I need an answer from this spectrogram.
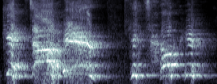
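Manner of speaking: loud desperate yell down the hill; shouting for help. Retold or imitated. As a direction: yell for your buddy to come down. Retold call to friend for help.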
